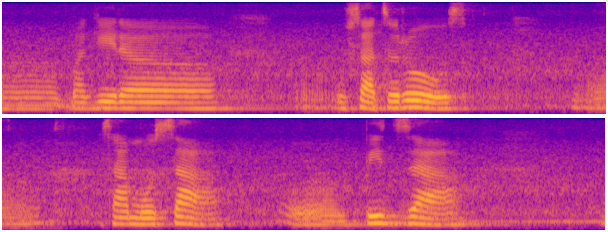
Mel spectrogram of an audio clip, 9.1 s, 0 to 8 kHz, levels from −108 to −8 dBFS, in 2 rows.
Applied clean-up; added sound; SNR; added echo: none; none; none; none.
